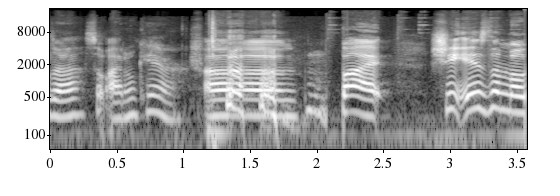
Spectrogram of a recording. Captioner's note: laughs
